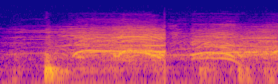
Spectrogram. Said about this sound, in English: You see there, the enthusiasm, highly palpable, the people cheering, the people applauding, because they love President Trump. Genuinely love the man.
